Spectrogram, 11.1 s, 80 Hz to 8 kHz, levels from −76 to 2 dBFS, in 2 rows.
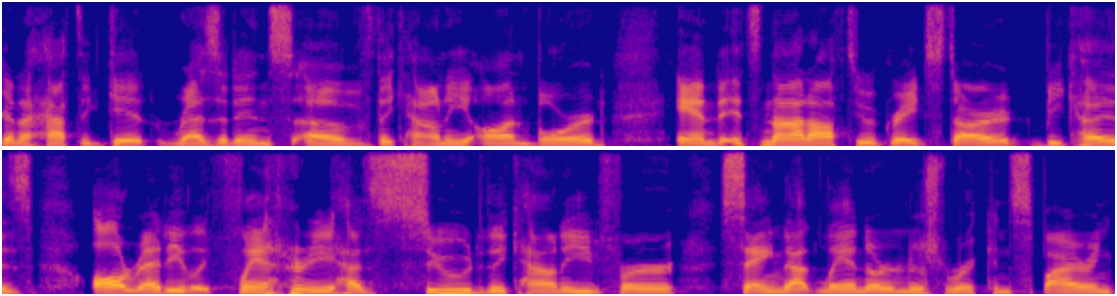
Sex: male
